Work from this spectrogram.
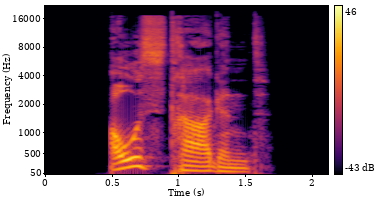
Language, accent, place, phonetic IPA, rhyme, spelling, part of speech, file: German, Germany, Berlin, [ˈaʊ̯sˌtʁaːɡn̩t], -aʊ̯stʁaːɡn̩t, austragend, verb, De-austragend.ogg
- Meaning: present participle of austragen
